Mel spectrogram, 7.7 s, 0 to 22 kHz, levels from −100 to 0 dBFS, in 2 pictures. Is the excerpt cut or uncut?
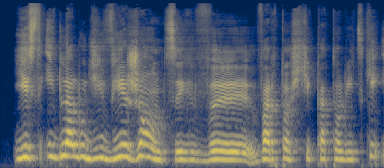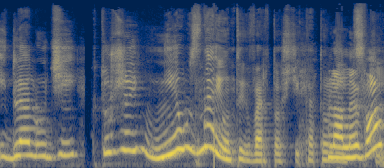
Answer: cut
